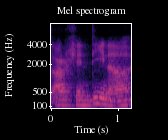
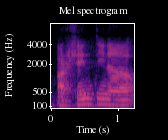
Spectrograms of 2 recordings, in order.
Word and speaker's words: Argentina: That's why it's pronounced Argentina and not Argentina or Argentina or Argentina. Those would be the other options.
